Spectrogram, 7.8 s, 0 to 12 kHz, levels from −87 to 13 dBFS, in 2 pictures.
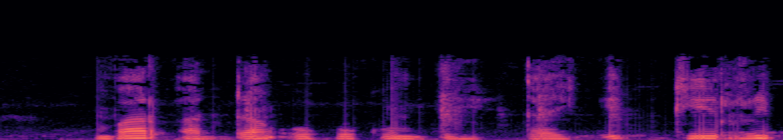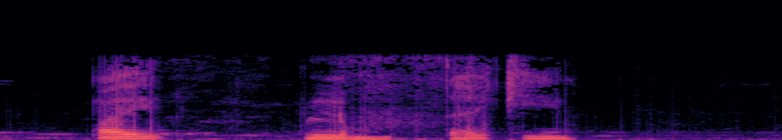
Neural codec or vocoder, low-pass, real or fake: none; 7.2 kHz; real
